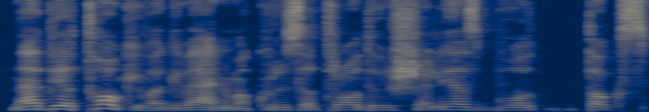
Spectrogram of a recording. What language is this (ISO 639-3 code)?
lit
